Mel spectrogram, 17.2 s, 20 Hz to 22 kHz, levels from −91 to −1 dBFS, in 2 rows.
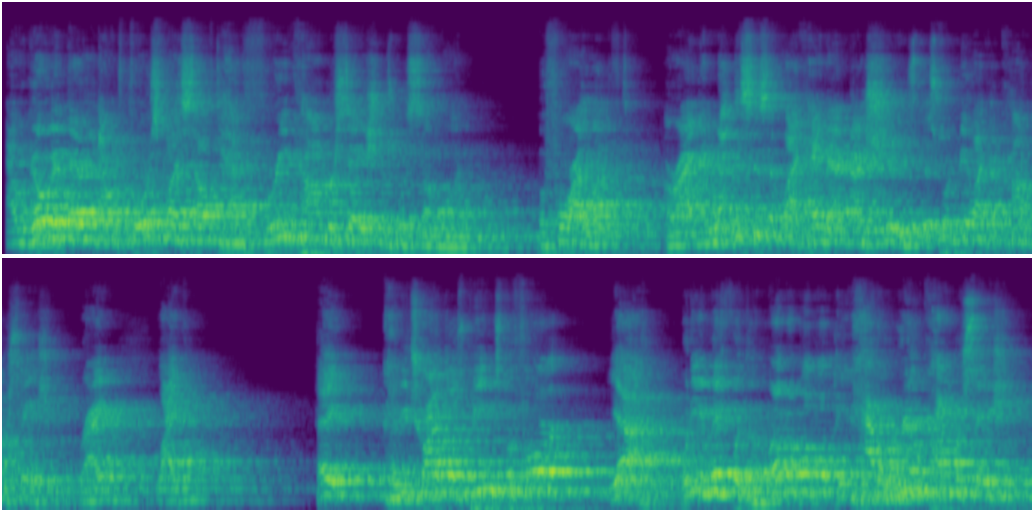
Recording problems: room echo; noticeable; dies away in 1.7 s
off-mic speech; somewhat distant

